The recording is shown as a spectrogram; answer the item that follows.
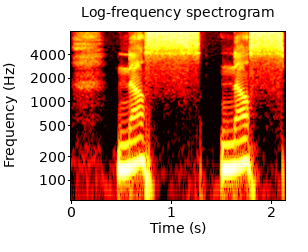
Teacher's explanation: Jadi sad itu kan pengucapannya ujung lidah ditempelkan gigi seri bawah. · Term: huruf sad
